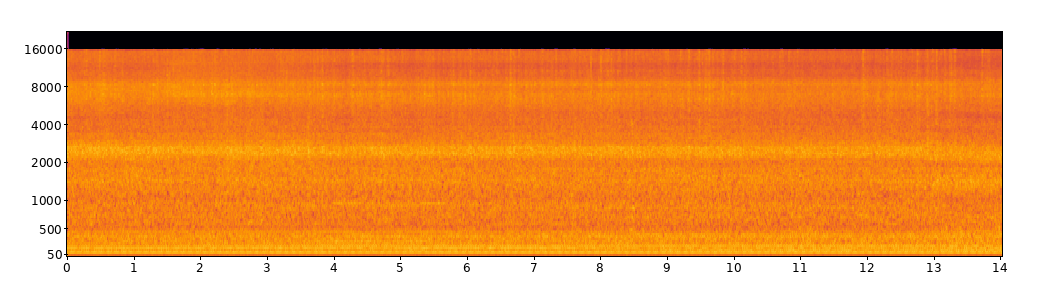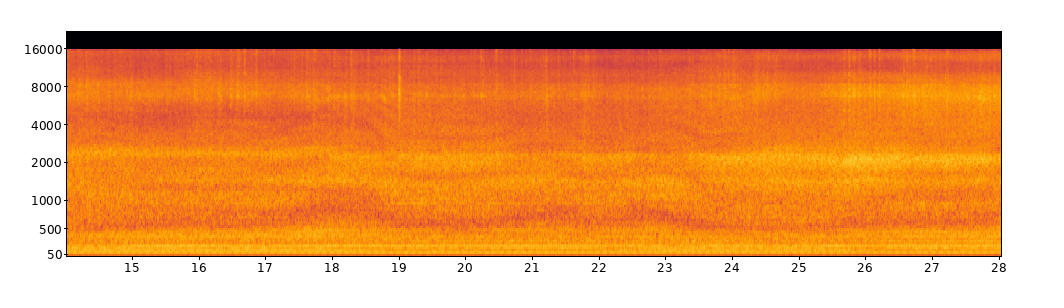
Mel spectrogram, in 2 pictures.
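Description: Chickpea threshing machine running steadily under load as dry plants are fed in: a continuous engine-driven mechanical hum with a steady drone and hiss, getting slightly louder near the end.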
